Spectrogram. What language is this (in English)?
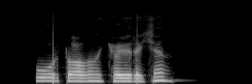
Uzbek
